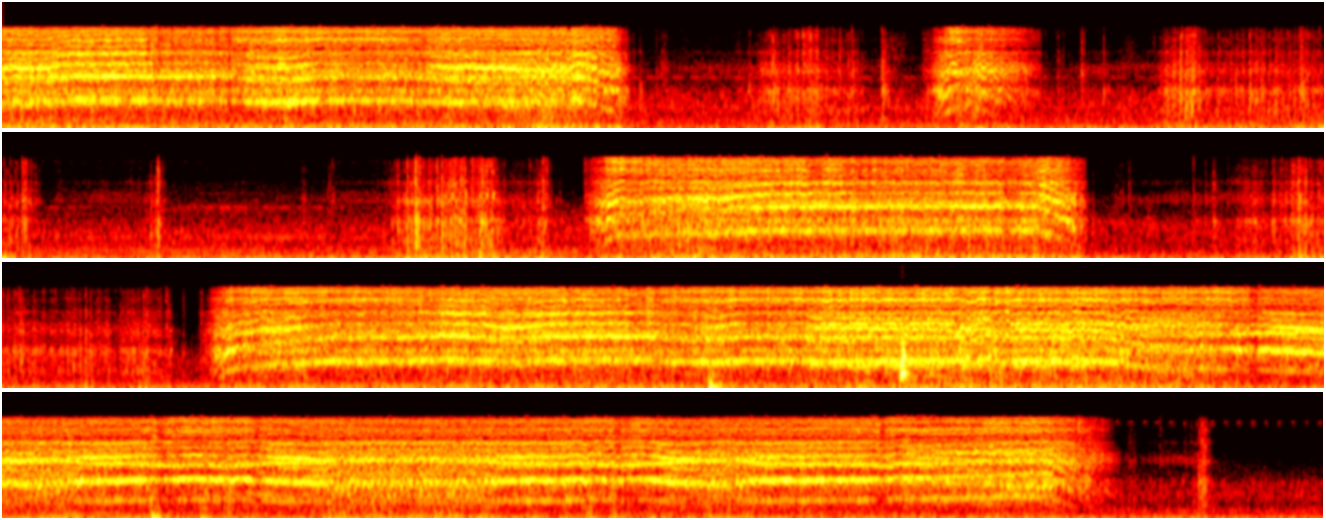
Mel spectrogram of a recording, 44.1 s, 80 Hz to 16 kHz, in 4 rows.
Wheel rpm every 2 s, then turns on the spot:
220, 220, 160, 20, 20, 10, 0, 20, 170, 210, 30, 40, 180, 230, 220, 200, 170, 160, 160, 160, 160, 40.
4-6 20-22 42-44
